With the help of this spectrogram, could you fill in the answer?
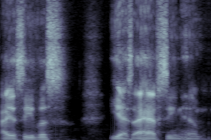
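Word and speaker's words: Iosivas: Iacevas?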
